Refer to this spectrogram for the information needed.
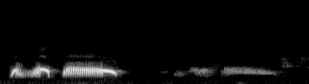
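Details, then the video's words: Spotted dove from Đồng Nai giving a thúc gù coo used to provoke and train decoy birds: two short bent coos, then a long buzzy pulsed coo, followed by softer, fainter coos. "tiếng cu thúc gù hay"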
